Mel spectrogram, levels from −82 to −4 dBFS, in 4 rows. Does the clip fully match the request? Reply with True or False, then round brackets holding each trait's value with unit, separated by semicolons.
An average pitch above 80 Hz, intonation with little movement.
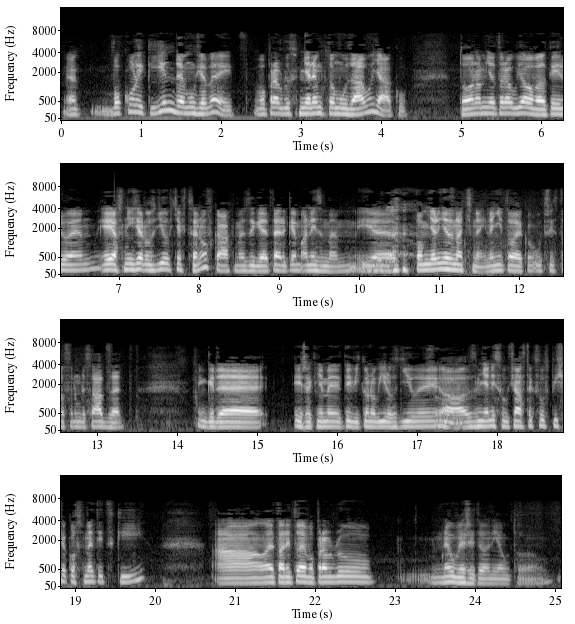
False (135 Hz; 3.2 semitones)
